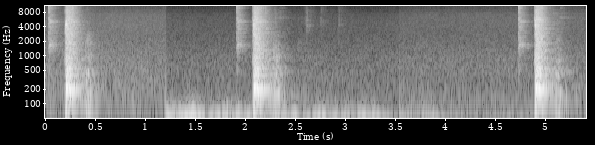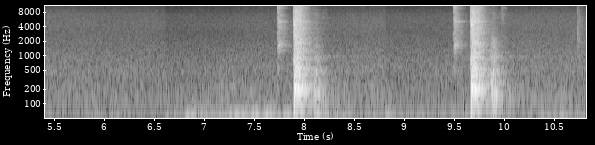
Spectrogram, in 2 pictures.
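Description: A Hoyt GMX 3 recurve bow, fitted with steel Pro tiller bolts, is shot five times at intervals of two to three seconds. Each shot is a sharp double snap as the string and limbs release, followed by a short ring.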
